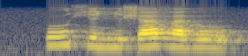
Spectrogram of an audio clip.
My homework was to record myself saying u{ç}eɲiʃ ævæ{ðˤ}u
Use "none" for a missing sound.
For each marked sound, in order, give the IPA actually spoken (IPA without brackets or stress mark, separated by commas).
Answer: ç, ð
